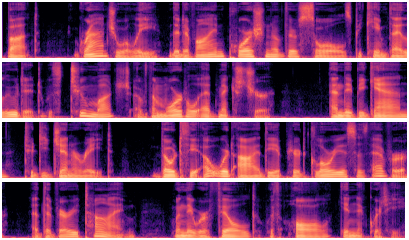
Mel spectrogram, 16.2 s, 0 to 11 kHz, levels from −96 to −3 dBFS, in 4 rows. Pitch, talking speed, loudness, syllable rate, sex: 90 Hz, 160 wpm, -21 LUFS, 5.2 syllables/s, male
